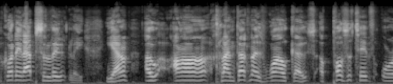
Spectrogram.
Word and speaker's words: Llandudno: Notice the pronunciation of this double L at the beginning is a weird sound.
